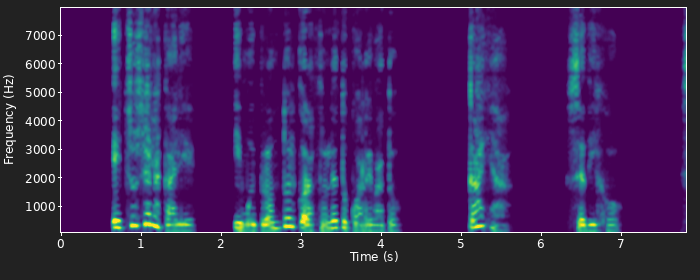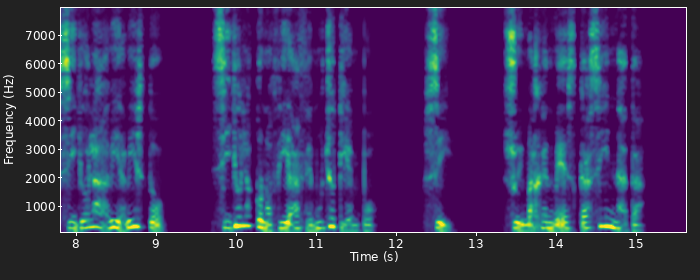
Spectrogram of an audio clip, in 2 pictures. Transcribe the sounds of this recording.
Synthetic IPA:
e̞t͡ʃo̞se̞alakaʎe̞ | imujpɾo̞nt̪o̞e̞lko̞ɾaθo̞nle̞t̪o̞ko̞are̞β̞at̪o̞ | kaʎa | se̞ðixo̞ | siʝo̞laːβ̞iaβist̪o̞ | siʝo̞lako̞no̞θiaaθe̞mut͡ʃo̞t̪je̞mpo̞ | si | suimaxe̞nme̞e̞skasiːnːat̪a

